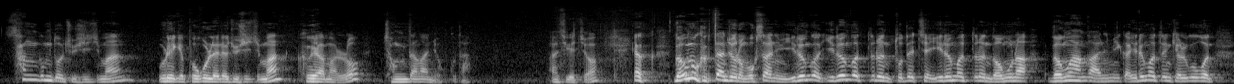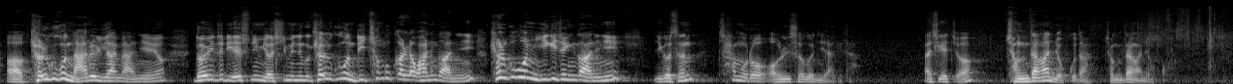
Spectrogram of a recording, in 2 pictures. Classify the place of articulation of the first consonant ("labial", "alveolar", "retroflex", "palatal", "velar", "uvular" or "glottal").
alveolar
